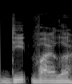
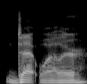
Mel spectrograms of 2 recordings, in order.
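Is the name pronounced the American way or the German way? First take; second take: German; American. First: The name is pronounced with a German sound. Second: The name is pronounced with an American sound. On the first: "I want to say it properly. And this is a German way" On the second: "Detweiler is the Americanized version"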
